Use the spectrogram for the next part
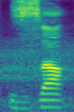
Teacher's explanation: پھر تیسرا یہ ہے زال، زا اور لا، یہ تینوں بھی ایک جیسی آواز والے نکال دیتے ہیں، حالانکہ اس میں سیٹی نکلے گی، زا۔ اس میں زبان کی جو سرا ہے وہ اوپر کے دانتوں کے اندرونی کنارے پر لگے گا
